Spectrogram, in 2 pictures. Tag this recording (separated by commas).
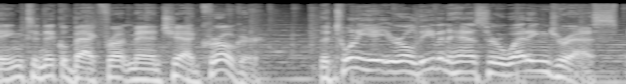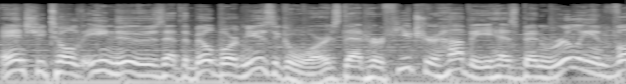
Music, Speech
